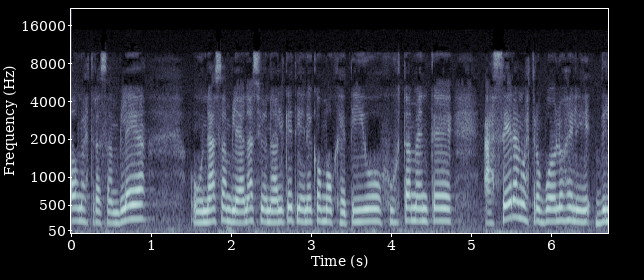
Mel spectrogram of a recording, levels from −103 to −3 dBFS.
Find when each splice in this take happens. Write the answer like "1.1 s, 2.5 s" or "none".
none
